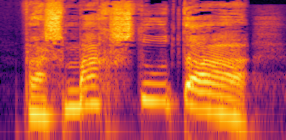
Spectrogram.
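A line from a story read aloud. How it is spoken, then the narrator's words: Child calling upward. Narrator (German): rief der kleine Hävelmann hinauf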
